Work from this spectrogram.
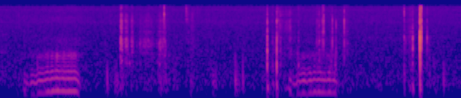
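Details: Domestic cat named Mr. Jigilo, nicknamed Jiggy, snoring while asleep: two drawn-out harmonic snores about a second long each, separated by a pause with scattered clicks and soft rustles.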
